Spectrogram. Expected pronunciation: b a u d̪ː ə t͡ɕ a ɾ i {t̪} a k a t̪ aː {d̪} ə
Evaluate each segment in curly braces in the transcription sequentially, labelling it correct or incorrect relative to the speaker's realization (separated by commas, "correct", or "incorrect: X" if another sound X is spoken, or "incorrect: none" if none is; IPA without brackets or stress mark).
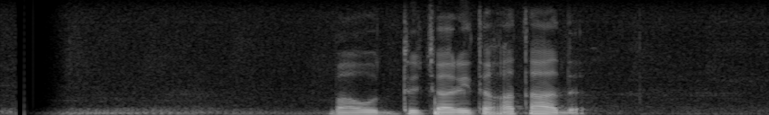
correct, correct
